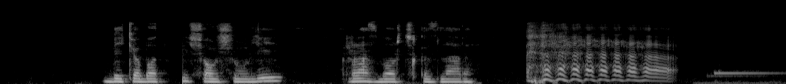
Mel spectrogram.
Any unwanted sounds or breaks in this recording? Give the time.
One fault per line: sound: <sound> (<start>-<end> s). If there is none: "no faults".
sound: dropout (1.7-1.8 s)
sound: laugh (5.3-6.8 s)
